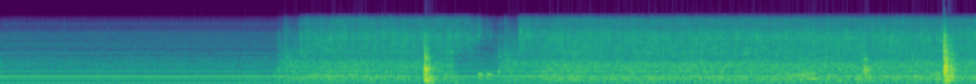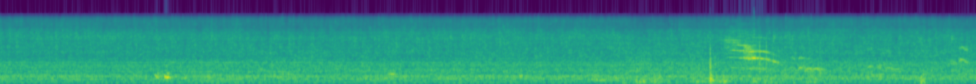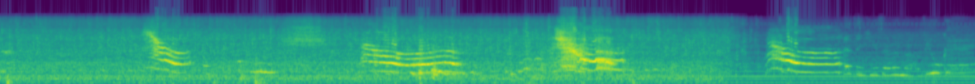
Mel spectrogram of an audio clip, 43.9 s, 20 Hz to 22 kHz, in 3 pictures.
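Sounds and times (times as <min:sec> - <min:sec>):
water running from bathtub tap: 0:04.2 - 0:42.2
sharp knocks: 0:25.2 - 0:25.6
cat meowing: 0:25.4 - 0:27.0, 0:31.4 - 0:33.4, 0:34.7 - 0:36.3, 0:37.6 - 0:38.8, 0:40.8 - 0:42.0.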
